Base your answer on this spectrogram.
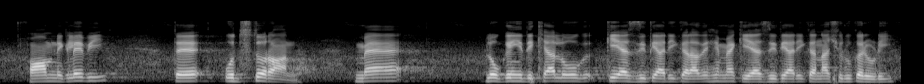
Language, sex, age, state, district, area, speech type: Dogri, male, 45-60, Jammu and Kashmir, Kathua, rural, spontaneous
